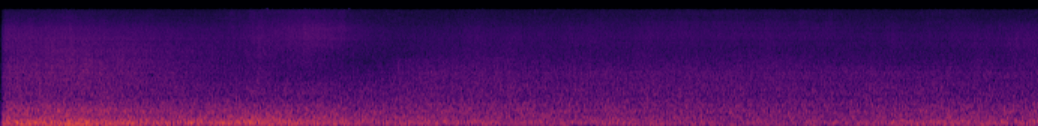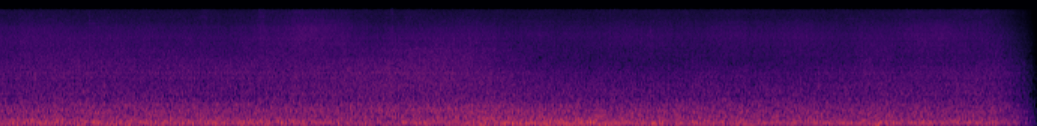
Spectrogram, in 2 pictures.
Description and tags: Standing up the beach in the sand dunes listening to the sea. Sorry it's a bit short I will return to the beach later with my field recording rig.
soft, adelaide, rumble, stereo, coast, wind, beach, sand-dunes, christies-beach, bleak, waves, sea, ocean, field-recording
